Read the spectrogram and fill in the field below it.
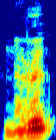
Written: nwrw7

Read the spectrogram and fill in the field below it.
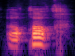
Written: oqoq

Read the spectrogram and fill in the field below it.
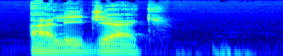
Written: aliʤac

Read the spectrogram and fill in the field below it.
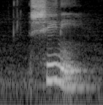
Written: shini

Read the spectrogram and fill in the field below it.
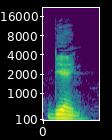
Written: diain

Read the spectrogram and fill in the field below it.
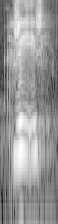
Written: zhi'izhih

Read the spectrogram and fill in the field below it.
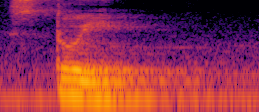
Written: stuy

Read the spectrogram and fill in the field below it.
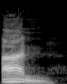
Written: an

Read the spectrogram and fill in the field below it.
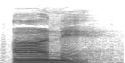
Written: ane

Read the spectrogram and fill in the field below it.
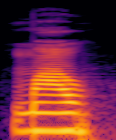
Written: mau

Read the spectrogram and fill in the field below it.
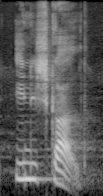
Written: Quialana

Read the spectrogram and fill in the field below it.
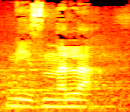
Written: nis lla

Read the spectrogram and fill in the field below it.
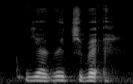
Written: yaguchbe'eh

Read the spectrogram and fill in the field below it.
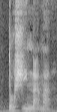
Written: tojinana

